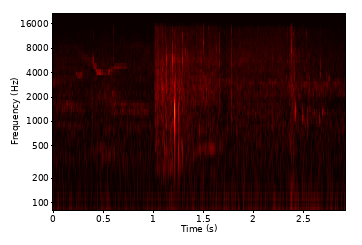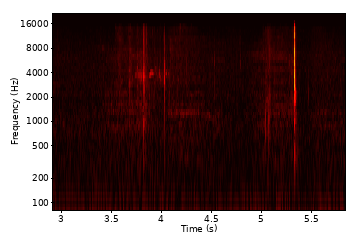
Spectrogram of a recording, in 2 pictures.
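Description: A fishing reel clicks and ticks close by.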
